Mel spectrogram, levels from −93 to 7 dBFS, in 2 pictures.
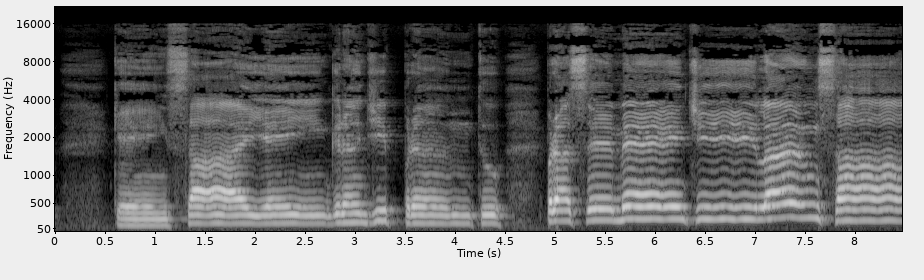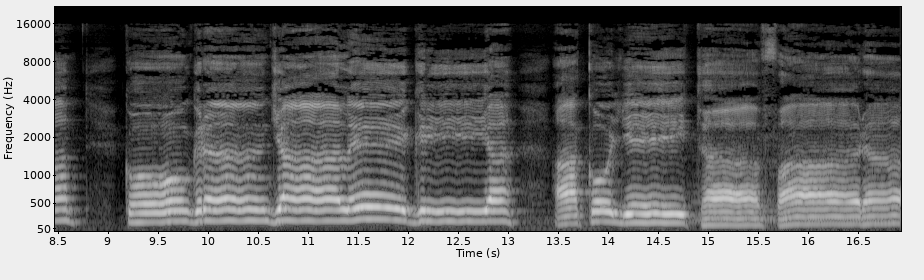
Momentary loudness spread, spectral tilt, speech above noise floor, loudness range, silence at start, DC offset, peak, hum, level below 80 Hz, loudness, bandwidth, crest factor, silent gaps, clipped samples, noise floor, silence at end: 8 LU; -4.5 dB/octave; 33 dB; 2 LU; 0.6 s; under 0.1%; -4 dBFS; none; -64 dBFS; -19 LUFS; 16.5 kHz; 16 dB; none; under 0.1%; -51 dBFS; 0 s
